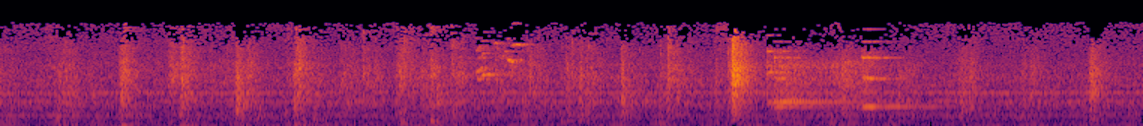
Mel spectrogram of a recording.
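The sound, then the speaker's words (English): A doorbell chimes once, a short ringing tone fading quickly, set against steady background hum and scattered clicks and knocks. No one speaks. “to take a few seconds break, folks, the door.”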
